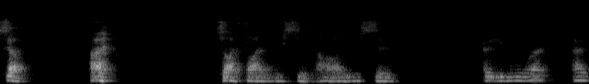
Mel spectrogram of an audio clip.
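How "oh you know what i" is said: whispering, quieter. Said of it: "why am I whispering?".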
